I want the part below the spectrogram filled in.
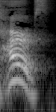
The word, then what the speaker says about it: herbs: No, it's just that's the American pronunciation of herbs. They're like, it's herbs! Pronounce the H!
